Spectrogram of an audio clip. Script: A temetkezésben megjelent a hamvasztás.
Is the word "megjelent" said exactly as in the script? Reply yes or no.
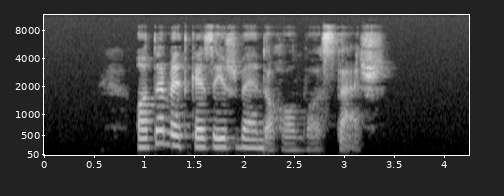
no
